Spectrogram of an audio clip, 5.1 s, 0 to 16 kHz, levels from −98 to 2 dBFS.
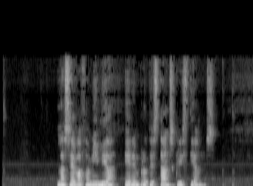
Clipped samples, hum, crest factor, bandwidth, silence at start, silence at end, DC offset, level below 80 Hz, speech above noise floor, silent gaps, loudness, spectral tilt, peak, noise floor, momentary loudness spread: under 0.1%; none; 18 dB; 11.5 kHz; 1.15 s; 0.8 s; under 0.1%; -56 dBFS; 41 dB; none; -26 LUFS; -5.5 dB/octave; -10 dBFS; -66 dBFS; 12 LU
